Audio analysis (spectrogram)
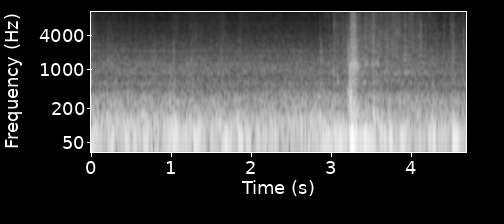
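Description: A 1991 Honda Civic engine rumbles low and steady from inside the car while driving and slowing down, with a broad road and wind roar. A brief louder swell comes near the middle and no one speaks.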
